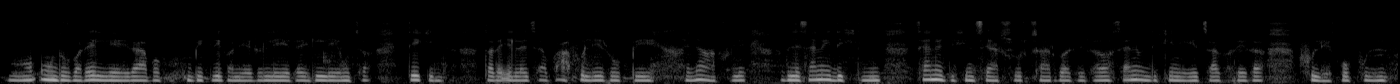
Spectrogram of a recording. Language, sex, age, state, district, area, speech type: Nepali, female, 30-45, West Bengal, Jalpaiguri, urban, spontaneous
